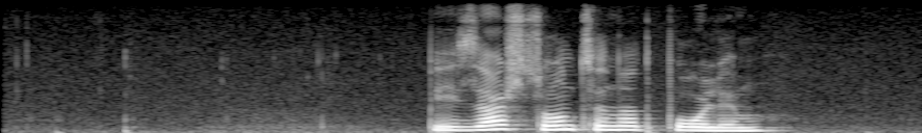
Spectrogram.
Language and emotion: Russian, neutral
